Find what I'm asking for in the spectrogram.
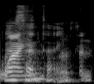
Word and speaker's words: Constantine: Constantine, como, sí, sí, como wine, como Constantine. – wine. – Rhymes with wine.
